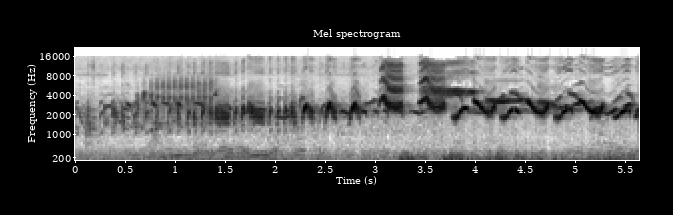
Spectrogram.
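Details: Caged Chinese hwamei from Vietnam, praised as a loud, fine singer, starting with a buzzy rattling warble, then rising to bright ringing whistles that wander up and down in a long unbroken phrase.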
